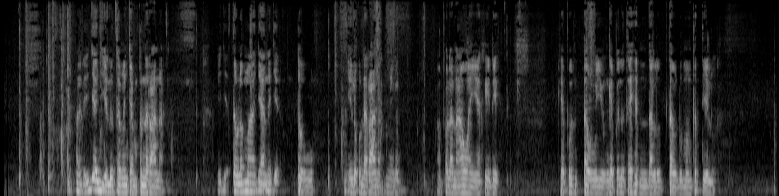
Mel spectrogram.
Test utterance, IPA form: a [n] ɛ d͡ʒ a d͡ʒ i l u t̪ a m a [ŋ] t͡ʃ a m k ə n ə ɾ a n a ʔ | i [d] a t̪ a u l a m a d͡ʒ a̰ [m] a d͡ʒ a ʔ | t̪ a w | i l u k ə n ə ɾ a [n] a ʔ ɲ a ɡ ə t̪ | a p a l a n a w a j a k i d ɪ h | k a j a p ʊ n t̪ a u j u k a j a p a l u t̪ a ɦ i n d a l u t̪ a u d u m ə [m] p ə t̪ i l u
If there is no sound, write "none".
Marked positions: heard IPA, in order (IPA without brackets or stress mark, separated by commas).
d, ɲ, d͡ʒ, n, n, m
